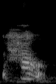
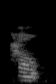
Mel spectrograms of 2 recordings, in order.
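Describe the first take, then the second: First: It is said with a rising, questioning tune. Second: It is said flatly, as a plain statement.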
